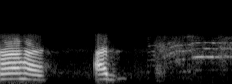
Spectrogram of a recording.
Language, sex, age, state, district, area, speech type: Bengali, female, 45-60, West Bengal, Paschim Bardhaman, urban, conversation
